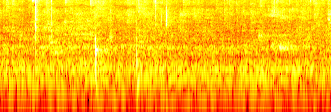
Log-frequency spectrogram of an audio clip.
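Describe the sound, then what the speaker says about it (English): Hot curds and whey from raw cow's milk for Amish-style Muenster cheese pour into a mold, making soft splashing and sloshing water sounds with a few sharp drips and clinks, fairly close, with no voices. "And then I'm pouring it into my mold."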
